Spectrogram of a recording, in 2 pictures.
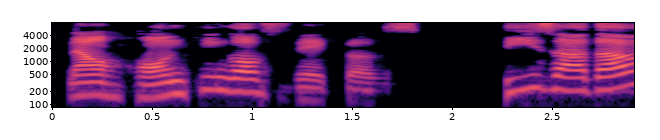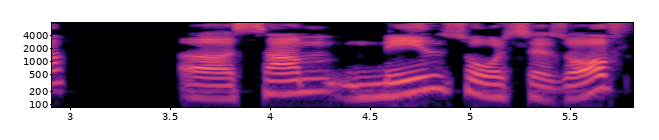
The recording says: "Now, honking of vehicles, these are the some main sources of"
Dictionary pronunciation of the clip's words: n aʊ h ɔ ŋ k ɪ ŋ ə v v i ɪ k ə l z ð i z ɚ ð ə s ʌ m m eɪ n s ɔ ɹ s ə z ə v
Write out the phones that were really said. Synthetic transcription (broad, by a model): n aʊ h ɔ ŋ k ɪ ŋ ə f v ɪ k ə l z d i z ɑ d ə s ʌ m m eɪ n s ɔ ɹ s ə z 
